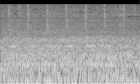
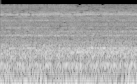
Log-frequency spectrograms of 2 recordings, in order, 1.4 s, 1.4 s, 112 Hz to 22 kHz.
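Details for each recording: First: 2004 Dodge Ram 1500 4.7 V8, running rough, oil a quart low and dirty, P0522: uneven idle with sharp tapping about five times a second from the right bank; cam follower dislodged from number 4 exhaust, likely collapsed lifter. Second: 2004 Dodge Ram 1500 4.7 V8 that misfired on cylinder 4 from a cam follower spit out by a likely collapsed exhaust lifter. After reinstalling the follower temporarily, it idles steadily with no tick or miss and steady 16 inHg vacuum.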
